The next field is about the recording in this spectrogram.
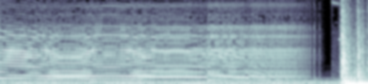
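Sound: door creaking shut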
